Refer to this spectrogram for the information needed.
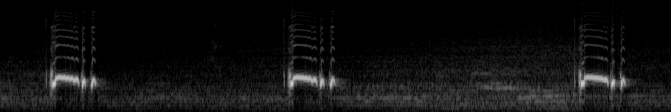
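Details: Javanese local zebra dove in lively song, its voice long and clear: three repeated phrases roughly three seconds apart, a held pure note then a quick double note, with soft low murmuring between.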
